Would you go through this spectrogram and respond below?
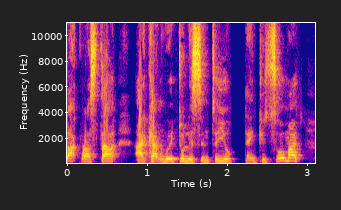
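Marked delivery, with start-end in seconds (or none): none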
